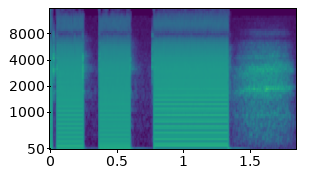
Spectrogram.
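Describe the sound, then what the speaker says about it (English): Ramp waveform from a Prismatic Spray bytebeat synth: three bright, buzzy tones, two short and one longer, then a brief noisy hiss, loud and close with no voice. "the waveform is equal to time. So as time progresses, it just gets added into itself and increases by one every step, producing a ramp waveform,"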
